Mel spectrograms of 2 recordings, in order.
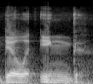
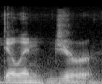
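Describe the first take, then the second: First: The middle consonant is a hard g sound. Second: The middle consonant is a j sound. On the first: The speaker calls it wrong. "it can't be" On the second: The speaker calls it right. "That G is pronounced as the J in jam"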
